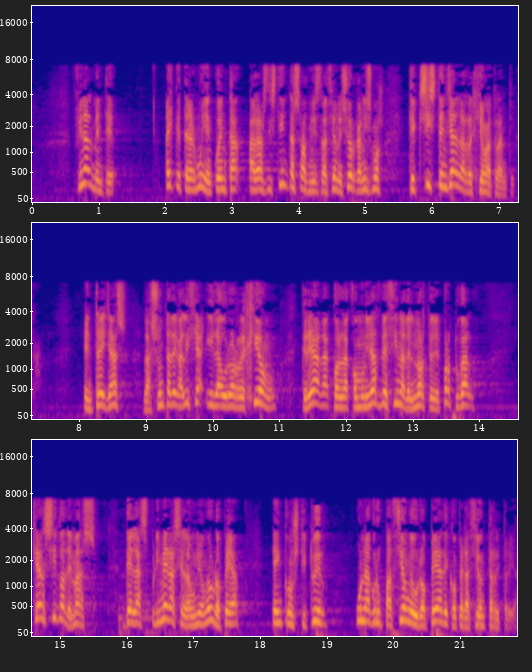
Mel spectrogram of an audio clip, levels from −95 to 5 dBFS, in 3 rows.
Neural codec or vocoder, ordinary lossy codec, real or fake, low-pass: none; none; real; 7.2 kHz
